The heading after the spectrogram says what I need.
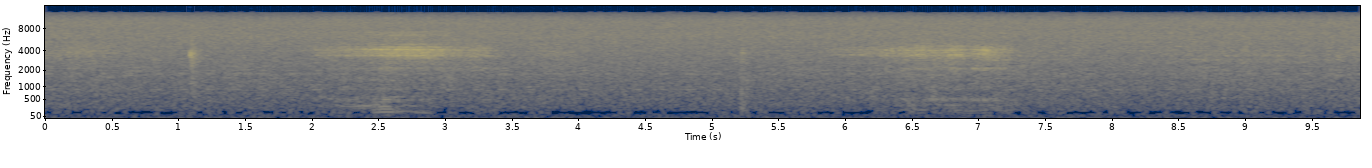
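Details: Two slow, breathy snores about every four seconds over room hiss, from a friend who passed out asleep; snoring.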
